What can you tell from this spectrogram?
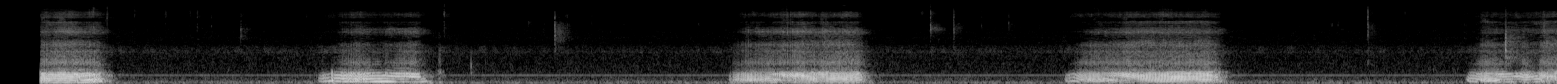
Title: Goldy's Farm. Tiny Wanda Snores Like the Big Dogs 💤💤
